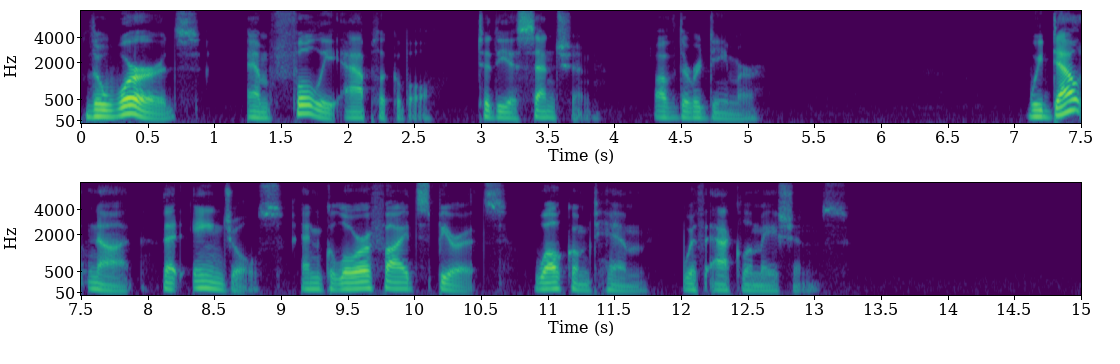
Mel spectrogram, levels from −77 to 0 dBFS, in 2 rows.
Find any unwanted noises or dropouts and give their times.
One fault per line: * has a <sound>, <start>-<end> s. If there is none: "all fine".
all fine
